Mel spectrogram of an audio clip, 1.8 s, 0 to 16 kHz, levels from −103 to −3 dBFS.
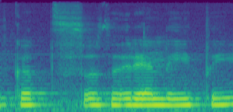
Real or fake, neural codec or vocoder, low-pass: real; none; 14.4 kHz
